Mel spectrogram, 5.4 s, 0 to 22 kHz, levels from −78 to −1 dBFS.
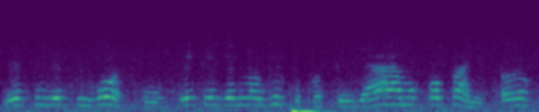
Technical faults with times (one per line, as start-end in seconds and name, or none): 2.92-3.24 phantom power thump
